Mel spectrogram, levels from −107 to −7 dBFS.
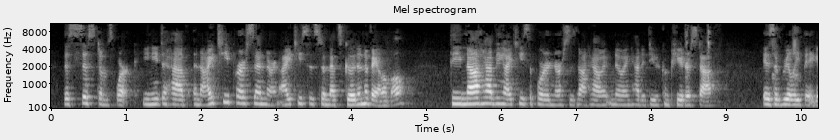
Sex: female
